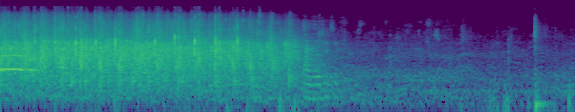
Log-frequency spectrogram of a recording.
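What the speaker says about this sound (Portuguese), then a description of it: "Salve de palmas para ele" An audience applauds the next team from Belo Horizonte, Diagnóstico Público, at the Brasil Conferência HackBrazil event: loud, dense clapping for about four and a half seconds, then fading out to quiet room tone with a brief bump near the end.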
